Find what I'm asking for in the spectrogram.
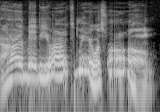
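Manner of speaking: put-on high-pitched soothing dad to a crying child; lifted, babying comfort voice; acted tender concern. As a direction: coo to an upset little one. Voices tender self to crying kids.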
